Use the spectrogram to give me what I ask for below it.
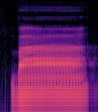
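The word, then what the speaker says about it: باء: আলিফ আলিফ আলিফ আলিফ আলিফ আলিফ আলিফ আলিফ আলিফ আলিফ বা বা বা বা বা বা বা উচ্চারণ হয় দুই ঠোঁটের ভেজা অংশ হতে।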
